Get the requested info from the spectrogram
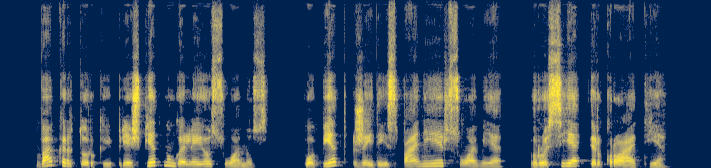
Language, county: Lithuanian, Kaunas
